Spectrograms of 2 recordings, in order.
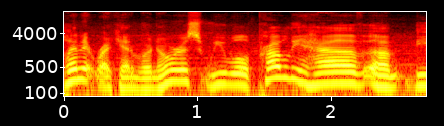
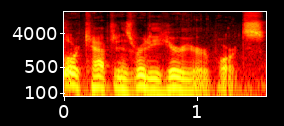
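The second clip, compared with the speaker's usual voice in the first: normal talking voice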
